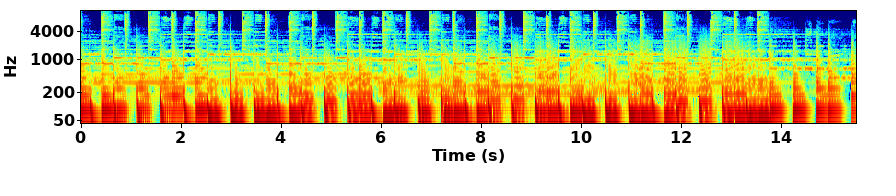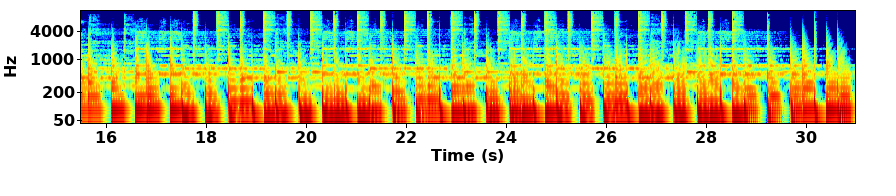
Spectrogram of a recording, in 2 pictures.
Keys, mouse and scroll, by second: 0.0-1.2 typing, 3.0 shift+Return, 3.5-7.1 typing, 9.1-11.5 typing, 13.1 click, 14.6 click, 19.2 scroll down 1, 21.0 click, 21.6-22.4 scroll down 1, 22.4 click, 25.6-28.3 drag, 30.0 click.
